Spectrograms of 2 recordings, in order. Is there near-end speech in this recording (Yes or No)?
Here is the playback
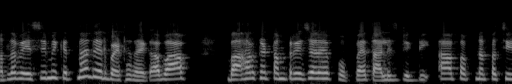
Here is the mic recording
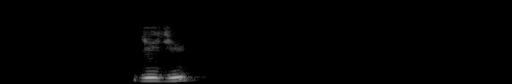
Yes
